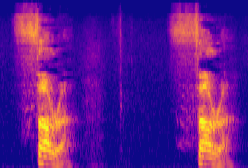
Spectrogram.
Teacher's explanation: the pronunciation of this has 2 syllables, thorough, thorough. And these 2 syllables, and the stress is on the first syllable.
